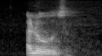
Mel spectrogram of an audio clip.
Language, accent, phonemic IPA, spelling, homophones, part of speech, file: French, France, /a.loz/, alose, aloses, noun, LL-Q150 (fra)-alose.wav
- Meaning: shad (fish of the herring family)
